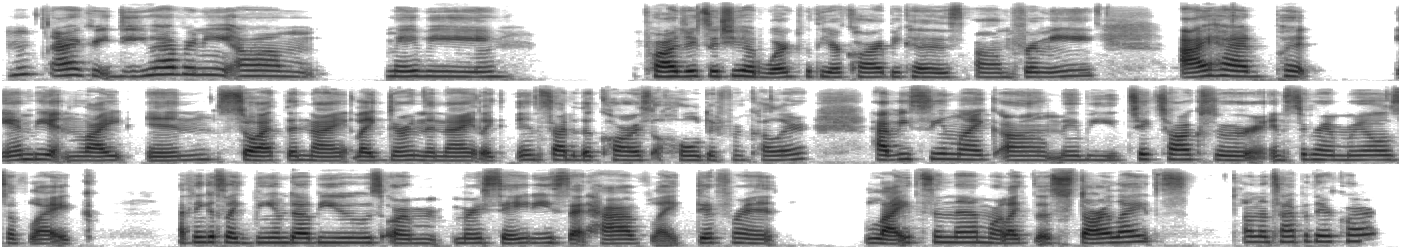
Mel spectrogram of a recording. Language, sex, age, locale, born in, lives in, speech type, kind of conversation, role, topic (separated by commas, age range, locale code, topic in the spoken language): English, female, 20-24, en-US, Jamaica, United States, conversation, unstructured, none, How do you decide what to do yourself and when to call a professional?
